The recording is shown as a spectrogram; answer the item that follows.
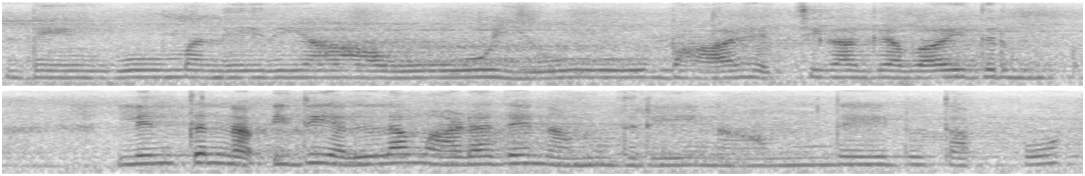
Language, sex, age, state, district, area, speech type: Kannada, female, 18-30, Karnataka, Gulbarga, urban, spontaneous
